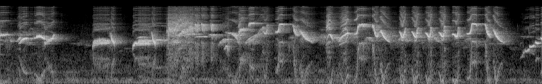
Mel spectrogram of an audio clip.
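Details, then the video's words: An oriental magpie-robin in a singing contest pours out bright whistles. A burst of harsh noise is followed by a quick series of stepped, rising and falling whistled notes repeated several times a second. "Chòe Than,Bộ Đẹp,Hót Đấu Căng Lửa."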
